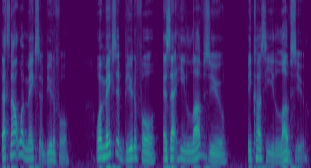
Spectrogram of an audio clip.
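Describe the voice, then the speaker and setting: A man's voice: lively intonation, moderate pace, fairly bright tone. Give me an earnest man on a Bible talk. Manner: earnest, rises in pitch when stressing a point. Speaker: co-host.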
